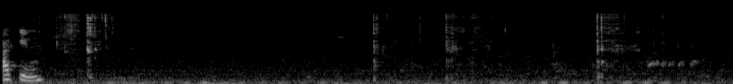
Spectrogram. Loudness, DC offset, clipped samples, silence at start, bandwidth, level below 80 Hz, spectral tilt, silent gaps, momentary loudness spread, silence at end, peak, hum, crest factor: -38 LUFS; under 0.1%; under 0.1%; 0 s; 11.5 kHz; -52 dBFS; -4 dB/octave; none; 20 LU; 0 s; -12 dBFS; none; 26 dB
